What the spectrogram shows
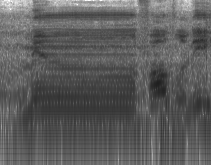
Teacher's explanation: نون ساکن کے بعد فا ہے تو یہاں اخفا کے ساتھ اپ نے غنہ کرنا ہے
